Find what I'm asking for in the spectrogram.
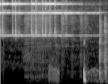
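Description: bell ringing

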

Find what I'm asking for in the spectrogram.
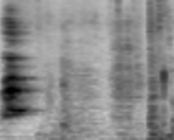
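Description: dogs barking

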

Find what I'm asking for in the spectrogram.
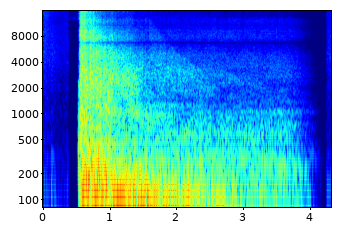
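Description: cannon firing boom

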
